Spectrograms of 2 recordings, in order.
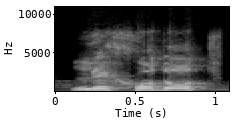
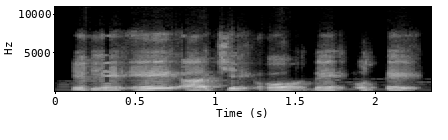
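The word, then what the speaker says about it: להודות: Lejodot. Lejodot con H. Lejodot. Lehodot. Lejodot.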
